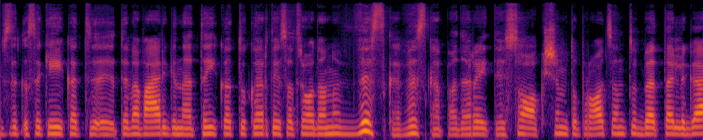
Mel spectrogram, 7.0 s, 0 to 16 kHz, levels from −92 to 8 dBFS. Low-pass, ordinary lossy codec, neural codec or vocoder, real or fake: 14.4 kHz; MP3, 96 kbps; codec, 44.1 kHz, 7.8 kbps, DAC; fake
